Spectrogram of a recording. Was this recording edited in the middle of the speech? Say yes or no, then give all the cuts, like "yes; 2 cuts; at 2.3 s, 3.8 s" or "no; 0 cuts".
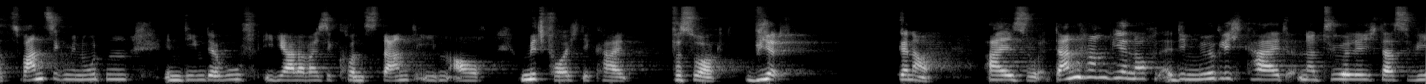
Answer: no; 0 cuts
